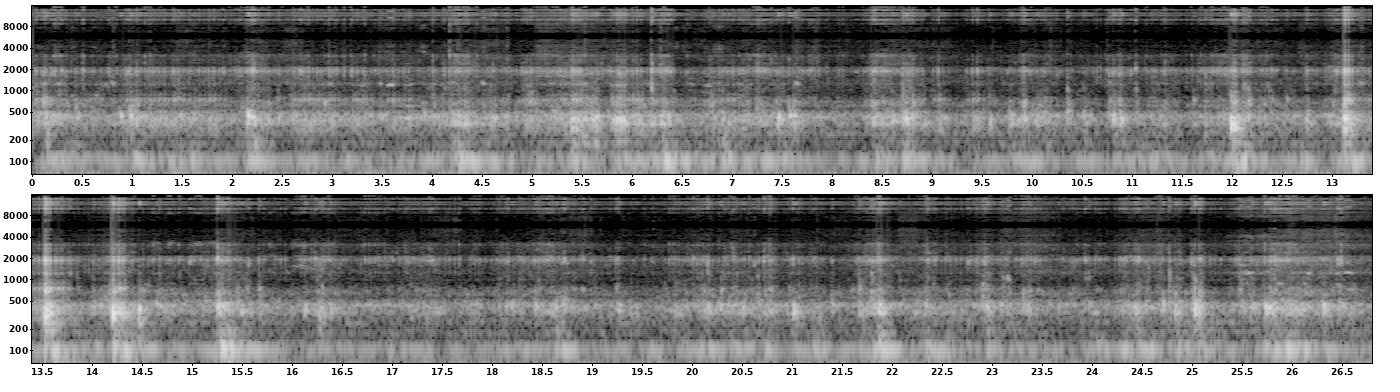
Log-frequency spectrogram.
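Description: Choppy river water sloshing against a boat's hull right beside the microphone, with several sharp slaps of waves against the hull about halfway through, over a steady low hum.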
